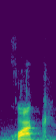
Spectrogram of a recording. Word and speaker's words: Quach: So my name was, I noticed you said Quach. So my name, it's pronounced Quach.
